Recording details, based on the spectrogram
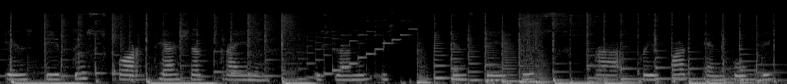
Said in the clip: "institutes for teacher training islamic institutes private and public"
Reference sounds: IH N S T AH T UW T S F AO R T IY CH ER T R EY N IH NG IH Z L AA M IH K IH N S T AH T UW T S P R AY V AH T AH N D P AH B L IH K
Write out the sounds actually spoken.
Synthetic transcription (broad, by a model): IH N S T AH T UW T S F AO R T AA SH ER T R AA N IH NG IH S L AA M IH K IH N S T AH T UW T S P R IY F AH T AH N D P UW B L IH K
